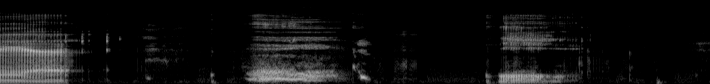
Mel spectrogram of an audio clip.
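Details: Person burping on command: three loud, drawn-out belches separated by short pauses and small throat noises; voluntary burping.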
